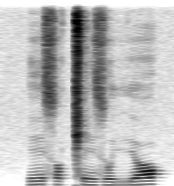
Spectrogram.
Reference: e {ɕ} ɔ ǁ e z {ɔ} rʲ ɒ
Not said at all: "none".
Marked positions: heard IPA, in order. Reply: s, o

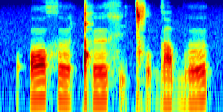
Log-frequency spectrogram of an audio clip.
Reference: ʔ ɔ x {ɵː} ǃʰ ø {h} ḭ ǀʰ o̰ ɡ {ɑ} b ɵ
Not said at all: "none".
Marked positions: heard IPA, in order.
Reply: ɵː, x, ɑ

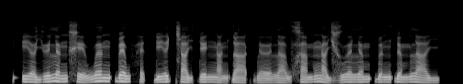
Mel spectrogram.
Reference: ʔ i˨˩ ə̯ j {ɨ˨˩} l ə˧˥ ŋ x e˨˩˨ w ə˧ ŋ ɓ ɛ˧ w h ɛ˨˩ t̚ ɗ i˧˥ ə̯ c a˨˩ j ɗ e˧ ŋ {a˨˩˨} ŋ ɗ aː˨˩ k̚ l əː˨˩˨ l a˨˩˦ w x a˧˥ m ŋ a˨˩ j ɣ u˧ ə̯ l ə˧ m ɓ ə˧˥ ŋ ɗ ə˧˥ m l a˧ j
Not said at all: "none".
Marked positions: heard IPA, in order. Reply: ɨ˧˥, a˨˩˨

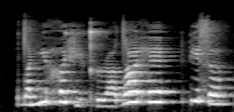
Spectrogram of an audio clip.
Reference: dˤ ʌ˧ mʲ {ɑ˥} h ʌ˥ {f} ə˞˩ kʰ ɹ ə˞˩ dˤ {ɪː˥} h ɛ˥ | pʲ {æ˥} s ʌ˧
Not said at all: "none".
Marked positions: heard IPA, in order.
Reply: ʌ˥, fʲ, ɪː˥, ɛ˥

